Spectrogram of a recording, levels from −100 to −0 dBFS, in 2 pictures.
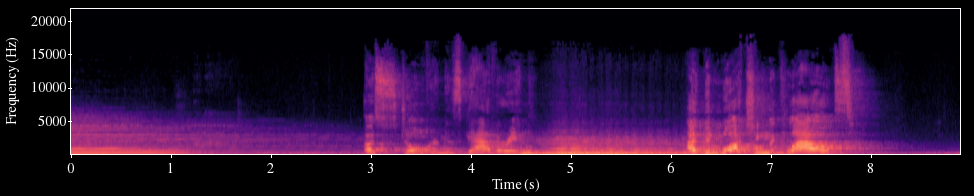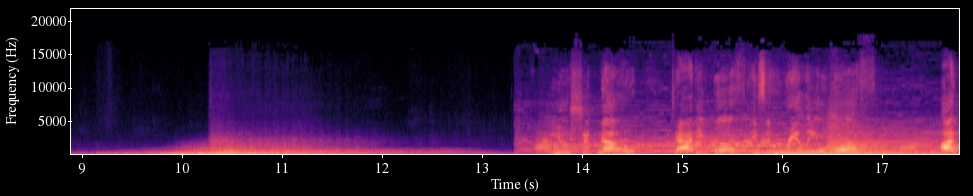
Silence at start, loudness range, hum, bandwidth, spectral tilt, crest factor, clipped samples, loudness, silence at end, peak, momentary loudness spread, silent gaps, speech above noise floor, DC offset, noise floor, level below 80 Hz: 0 s; 14 LU; none; 15.5 kHz; -5.5 dB/octave; 22 dB; under 0.1%; -26 LUFS; 0 s; -4 dBFS; 21 LU; none; 24 dB; under 0.1%; -54 dBFS; -40 dBFS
